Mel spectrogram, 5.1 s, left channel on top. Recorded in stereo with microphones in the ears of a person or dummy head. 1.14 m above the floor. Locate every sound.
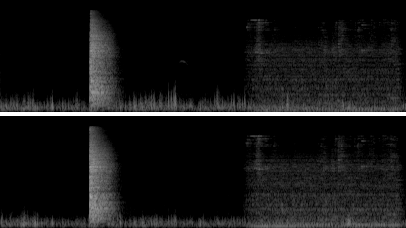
1.1 s a clap: 75° right (ahead or behind), 1.4 m
3.0 s keys jangling: 75° right (ahead or behind), 2 m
